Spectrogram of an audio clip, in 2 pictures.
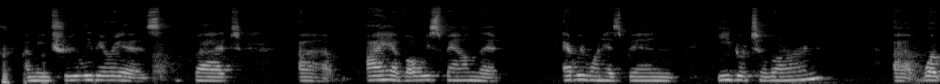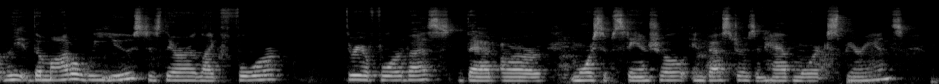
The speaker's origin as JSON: {"language": "English", "region": "Midwest", "country": "United States", "said": "Which, and I'm not just saying that because I'm a Midwesterner."}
